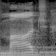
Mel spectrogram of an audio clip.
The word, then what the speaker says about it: Marge: I'm pretty sure his mother's name is pronounced Marge, but my brain keeps trying to connect it or correct it as Margie.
